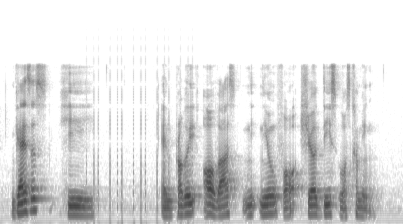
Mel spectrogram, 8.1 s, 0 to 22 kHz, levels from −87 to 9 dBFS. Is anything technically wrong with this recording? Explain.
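Yes. From 1.73 to 3.86 s, GSM signalling bursts break through the speech: a galloping dit-dit-dit of short 217 Hz buzzes, roughly 15 dB below the speech. This points to a nearby 2G phone signalling, its radio bursts rectified by the audio circuitry.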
